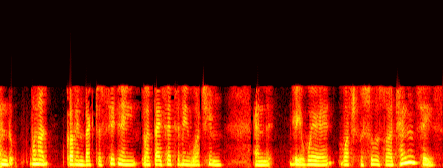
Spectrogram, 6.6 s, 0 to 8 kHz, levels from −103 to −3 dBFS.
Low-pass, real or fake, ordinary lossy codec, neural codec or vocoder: 7.2 kHz; fake; AAC, 16 kbps; codec, 16 kHz in and 24 kHz out, 1.1 kbps, FireRedTTS-2 codec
